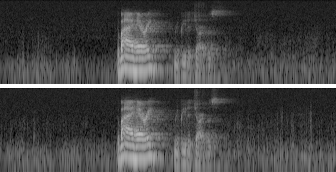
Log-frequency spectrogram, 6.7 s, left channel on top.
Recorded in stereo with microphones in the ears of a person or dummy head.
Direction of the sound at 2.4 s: 20° left (ahead or behind).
